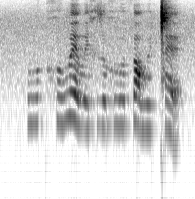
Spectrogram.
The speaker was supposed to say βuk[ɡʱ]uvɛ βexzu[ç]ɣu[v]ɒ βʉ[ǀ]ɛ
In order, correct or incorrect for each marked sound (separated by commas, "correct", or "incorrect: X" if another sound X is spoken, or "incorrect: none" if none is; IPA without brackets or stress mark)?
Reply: incorrect: x, incorrect: x, incorrect: θ, correct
